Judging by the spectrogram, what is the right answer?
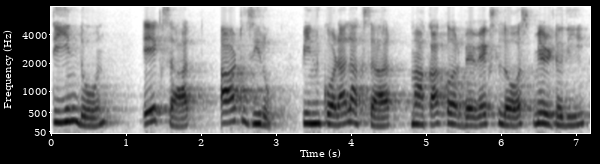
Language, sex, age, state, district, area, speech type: Goan Konkani, female, 18-30, Goa, Canacona, rural, read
